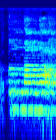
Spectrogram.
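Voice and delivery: high, loud Tenanglah; Jesus calling out. Acted. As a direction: call out Tenanglah at once. Jesus voiced spontaneously. (seruan Tenanglah yang keras)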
